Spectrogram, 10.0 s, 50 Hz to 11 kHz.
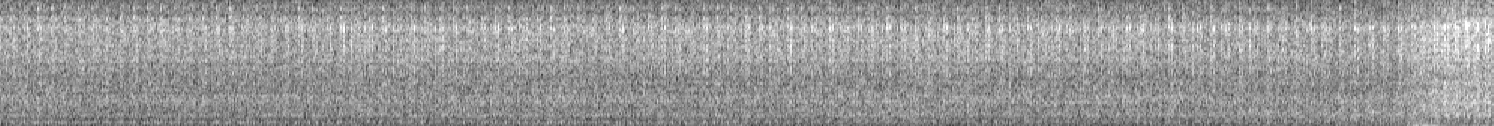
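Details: Engine idling just after installing a 1320 aftermarket timing belt tensioner replacing a maxed-out factory tensioner; steady, even idle with a light regular tick, no slap or rattle; normal idle.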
